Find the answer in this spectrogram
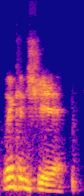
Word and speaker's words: Lincolnshire: Lincolnshire. That's how you say it around here. It's not Shire. You don't say Shire.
